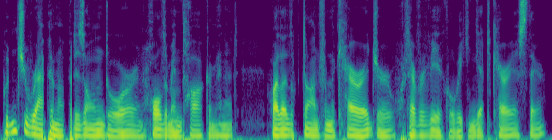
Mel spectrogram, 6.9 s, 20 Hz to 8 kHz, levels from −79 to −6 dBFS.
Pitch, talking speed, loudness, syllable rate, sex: 85 Hz, 285 wpm, -20 LUFS, 7.0 syllables/s, male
